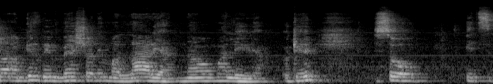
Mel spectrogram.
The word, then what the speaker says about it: malaria: the right pronunciation of the word malaria so in the course of this presentation I'm going to be mentioning malaria now malaria okay so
